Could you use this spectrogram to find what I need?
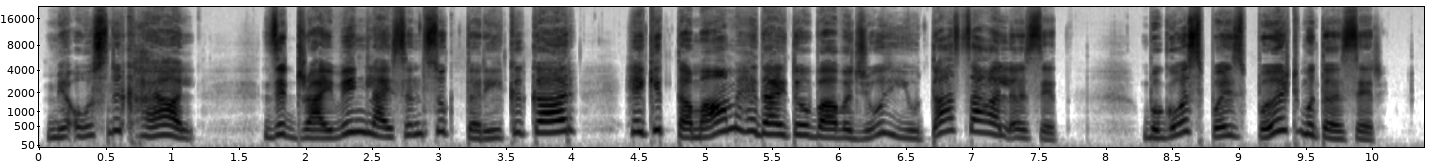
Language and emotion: Kashmiri, surprised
